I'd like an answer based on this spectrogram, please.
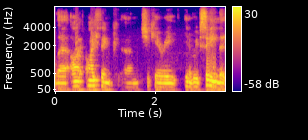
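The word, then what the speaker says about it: Shaqiri: Stoke as well uh shakiri okay not Shakira okay no pronounce that correctly um I usually try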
